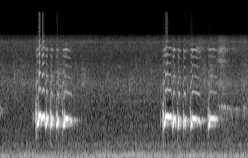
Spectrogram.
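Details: Local zebra dove singing steadily, its clear, big voice used to lure wild doves: two cooing phrases roughly two seconds apart, each a loud opening note followed by three or four quick choppy notes and a fading tail.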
